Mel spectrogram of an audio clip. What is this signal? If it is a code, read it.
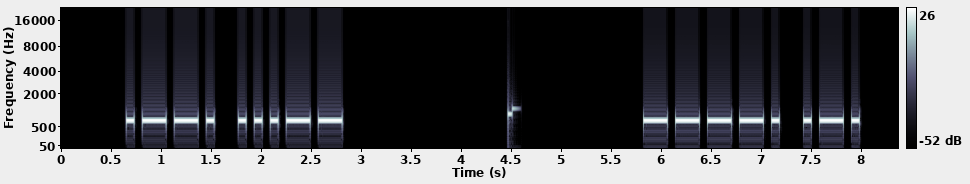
Morse code, heard as a keyed tone, about 15 wpm, 700 Hz. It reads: P 3 9 R
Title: Single-Letter Single-Number 15wpm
